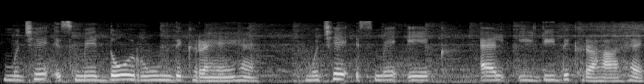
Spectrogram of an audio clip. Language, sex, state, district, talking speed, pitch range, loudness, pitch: Hindi, female, Madhya Pradesh, Katni, 130 wpm, 170-205 Hz, -16 LUFS, 195 Hz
